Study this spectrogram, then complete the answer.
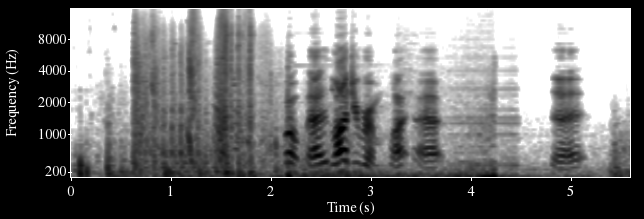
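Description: Gunshots fire in rapid bursts nearby.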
